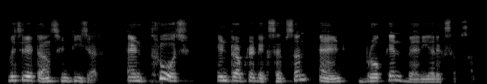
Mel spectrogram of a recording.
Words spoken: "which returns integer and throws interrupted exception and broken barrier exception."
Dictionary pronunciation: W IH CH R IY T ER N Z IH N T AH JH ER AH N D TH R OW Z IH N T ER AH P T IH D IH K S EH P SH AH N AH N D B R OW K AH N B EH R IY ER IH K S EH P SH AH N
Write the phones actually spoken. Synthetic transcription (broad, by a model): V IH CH R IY T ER N S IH N T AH CH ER AH N D T R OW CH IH N T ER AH P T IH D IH K S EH P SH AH N AH N D B R OW K AH N B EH R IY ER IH K S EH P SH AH N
